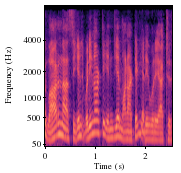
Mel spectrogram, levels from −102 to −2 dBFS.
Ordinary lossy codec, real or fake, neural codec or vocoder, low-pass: none; fake; codec, 16 kHz, 1.1 kbps, Voila-Tokenizer; none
